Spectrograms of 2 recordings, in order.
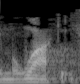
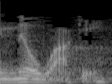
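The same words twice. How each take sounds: First: The L sound is left out. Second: The L sound is clearly pronounced. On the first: The speaker is a local. The speaker calls it right. "so you say Milwaukee to leave the L out" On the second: The speaker is from out of town. The speaker calls it wrong. "You don't say Milwaukee, because if you say Milwaukee, they'll know you're out of town"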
